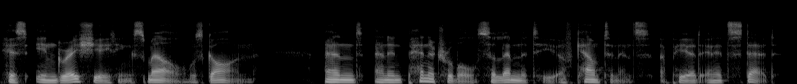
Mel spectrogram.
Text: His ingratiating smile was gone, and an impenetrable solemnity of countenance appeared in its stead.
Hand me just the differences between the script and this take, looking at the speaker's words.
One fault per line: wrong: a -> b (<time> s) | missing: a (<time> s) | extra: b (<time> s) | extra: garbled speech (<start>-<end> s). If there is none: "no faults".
wrong: smile -> smell (1.4 s)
